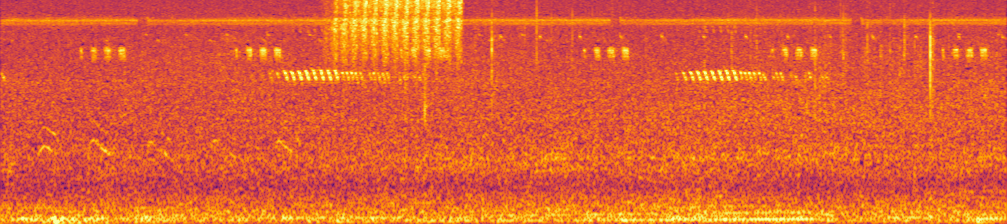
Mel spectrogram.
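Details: Chorthippus maritimus grasshopper singing briefly after climbing onto a leaf. One shrill, buzzy rasping burst lasts about a second and a half. Faint repeated high ticking chirps of other insects and steady background hiss surround it.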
